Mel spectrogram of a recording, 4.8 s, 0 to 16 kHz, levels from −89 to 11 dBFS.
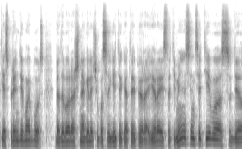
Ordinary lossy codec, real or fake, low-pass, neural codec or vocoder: AAC, 96 kbps; real; 14.4 kHz; none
